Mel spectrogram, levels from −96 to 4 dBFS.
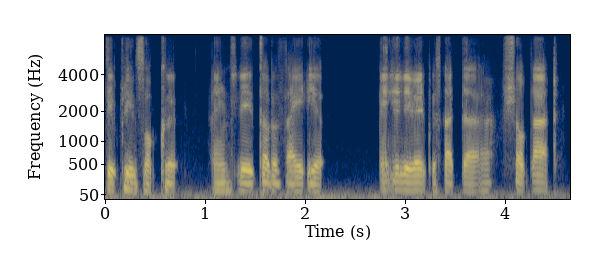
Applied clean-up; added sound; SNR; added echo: neural diffusion model UNIVERSE++.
